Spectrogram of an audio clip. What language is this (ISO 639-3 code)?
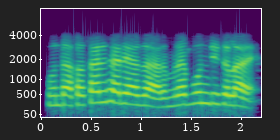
brx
